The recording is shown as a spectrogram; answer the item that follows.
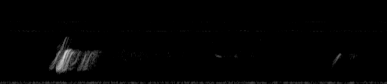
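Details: An adolescent frog in a Kenyan wetland gives one loud, quick upward-sweeping croak, followed by faint, brief answering calls.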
